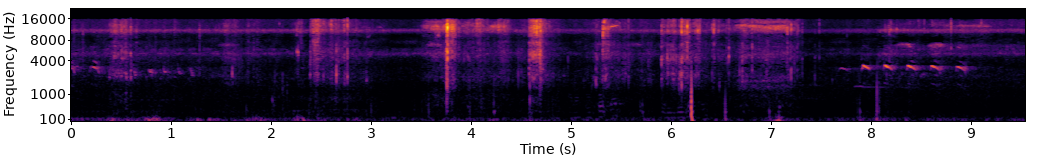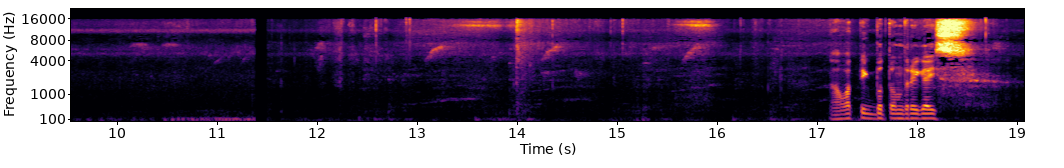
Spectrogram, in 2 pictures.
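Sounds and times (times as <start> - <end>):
small bird chirping: 0.0 - 2.0, 7.6 - 9.3, 10.1 - 17.2.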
